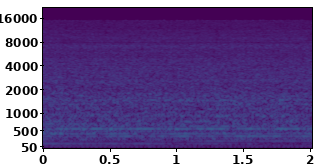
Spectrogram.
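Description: Faint, steady hiss with a low hum: room tone.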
